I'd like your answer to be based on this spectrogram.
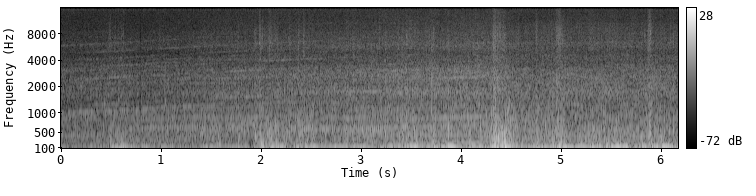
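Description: A 100 horsepower boat engine runs at high speed, giving a steady mid-pitched drone that builds slightly in loudness with wind and water rush over it, heard close and without talking.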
